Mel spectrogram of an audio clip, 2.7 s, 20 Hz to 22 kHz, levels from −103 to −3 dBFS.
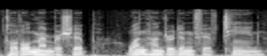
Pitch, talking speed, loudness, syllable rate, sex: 105 Hz, 135 wpm, -15 LUFS, 5.4 syllables/s, male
